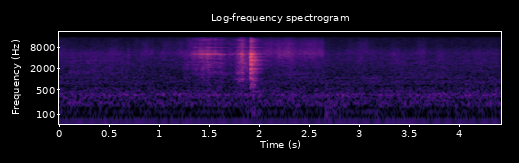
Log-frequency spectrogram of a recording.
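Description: Purse-strap buckle clinking as the fabric strap is handled and fed through it: a short cluster of clinks with a brief ringing tone about a second and a half in, ending in one sharp clink.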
